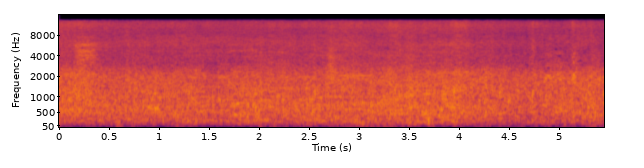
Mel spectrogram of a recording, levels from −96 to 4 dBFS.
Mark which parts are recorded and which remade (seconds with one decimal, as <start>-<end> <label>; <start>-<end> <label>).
0.0-0.8 recorded; 0.8-4.1 remade; 4.1-5.5 recorded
